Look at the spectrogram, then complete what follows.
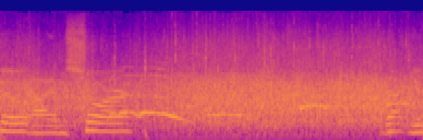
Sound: audience applauding

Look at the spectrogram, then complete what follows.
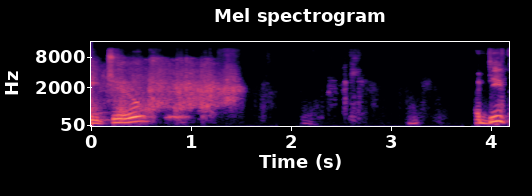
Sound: audience applauding

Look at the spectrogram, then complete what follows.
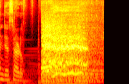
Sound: tyres screeching

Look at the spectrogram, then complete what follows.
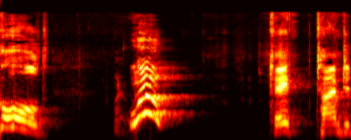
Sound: whoop

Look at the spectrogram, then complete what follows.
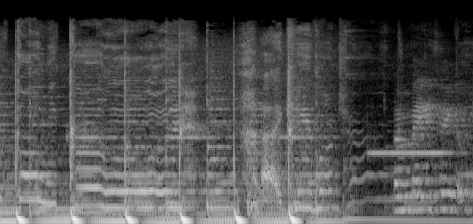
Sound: timer beeping

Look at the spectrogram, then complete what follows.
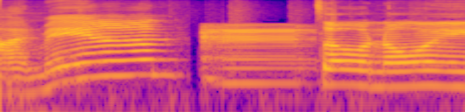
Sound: buzzer rings

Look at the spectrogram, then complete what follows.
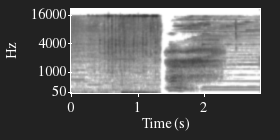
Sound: growls

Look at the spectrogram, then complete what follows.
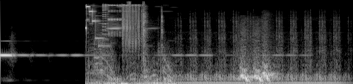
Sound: digital static

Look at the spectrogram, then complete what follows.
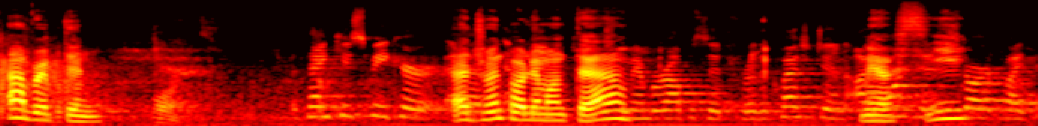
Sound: applause

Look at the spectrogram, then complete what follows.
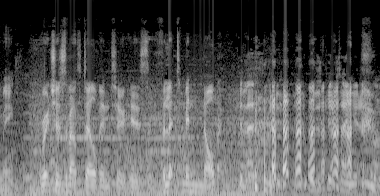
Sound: laughs

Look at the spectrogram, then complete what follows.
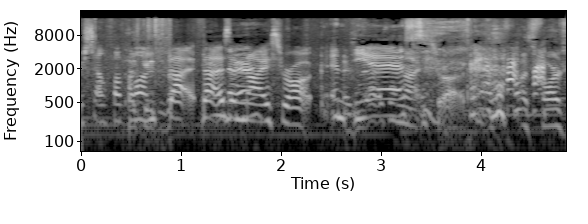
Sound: laughing

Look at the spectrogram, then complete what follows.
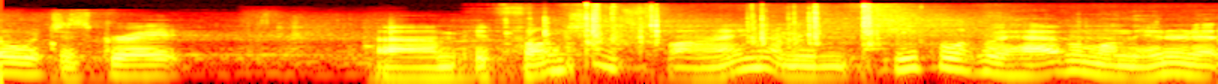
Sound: gun charging click

